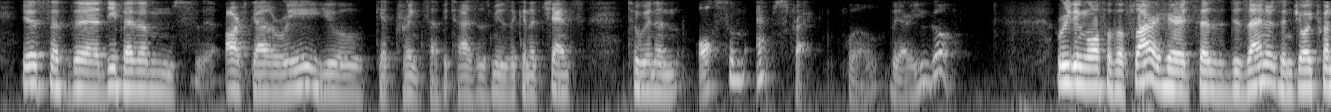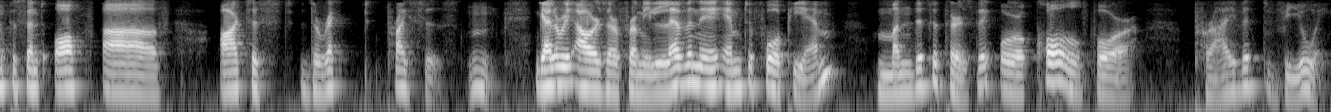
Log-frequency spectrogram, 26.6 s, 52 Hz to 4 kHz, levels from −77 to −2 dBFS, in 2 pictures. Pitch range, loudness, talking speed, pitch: 110-140 Hz, -16 LUFS, 130 wpm, 125 Hz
